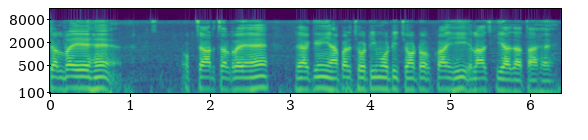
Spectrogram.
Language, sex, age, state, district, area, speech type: Hindi, male, 18-30, Rajasthan, Karauli, rural, spontaneous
